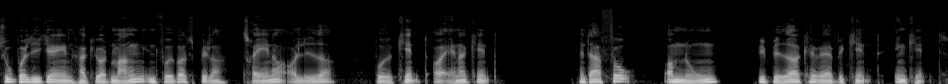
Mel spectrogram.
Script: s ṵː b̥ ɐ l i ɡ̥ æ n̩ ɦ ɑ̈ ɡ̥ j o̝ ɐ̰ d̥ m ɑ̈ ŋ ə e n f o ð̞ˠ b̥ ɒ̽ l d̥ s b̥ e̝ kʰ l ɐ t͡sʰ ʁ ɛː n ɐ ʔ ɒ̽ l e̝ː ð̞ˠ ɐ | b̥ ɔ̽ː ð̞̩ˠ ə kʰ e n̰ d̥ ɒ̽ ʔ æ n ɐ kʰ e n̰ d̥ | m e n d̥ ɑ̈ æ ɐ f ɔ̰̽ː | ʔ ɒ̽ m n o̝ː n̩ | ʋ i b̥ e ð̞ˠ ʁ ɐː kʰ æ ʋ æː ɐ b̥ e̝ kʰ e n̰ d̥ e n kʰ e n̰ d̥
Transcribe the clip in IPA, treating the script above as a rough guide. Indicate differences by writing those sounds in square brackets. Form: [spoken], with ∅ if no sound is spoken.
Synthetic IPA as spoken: s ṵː b̥ ɐ l i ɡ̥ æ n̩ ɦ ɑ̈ ɡ̥ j o̝ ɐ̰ d̥ m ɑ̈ ŋ ə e n f o ð̞ˠ b̥ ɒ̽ l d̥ s b̥ e̝ [∅] l ɐ t͡sʰ ʁ ɛː n ɐ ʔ ɒ̽ l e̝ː ð̞ˠ ɐ | b̥ ɔ̽ː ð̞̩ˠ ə kʰ e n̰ d̥ ɒ̽ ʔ æ n ɐ kʰ e n̰ d̥ | m e n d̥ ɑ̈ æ ɐ f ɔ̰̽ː | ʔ ɒ̽ m n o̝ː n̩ | ʋ i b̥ e ð̞ˠ ʁ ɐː kʰ æ ʋ æː ɐ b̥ e̝ kʰ e n̰ d̥ e n kʰ e n̰ d̥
